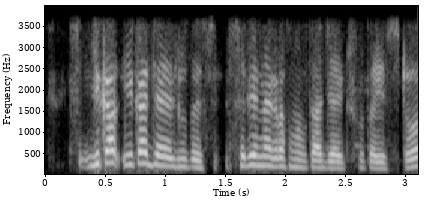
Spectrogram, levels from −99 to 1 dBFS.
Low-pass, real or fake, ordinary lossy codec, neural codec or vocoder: 3.6 kHz; real; none; none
